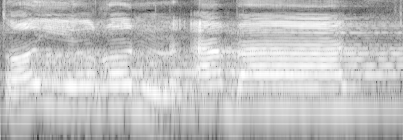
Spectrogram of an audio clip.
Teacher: طیرن ا، با، الف زبر با، الف سے پہلے زبر ہے، الف مدہ ہوا، اس لیے الف مدہ کو ایک الف کے برابر کھینچ کر پڑھیں گے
